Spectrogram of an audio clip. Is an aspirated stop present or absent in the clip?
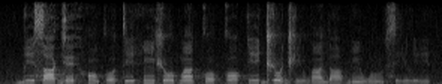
absent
